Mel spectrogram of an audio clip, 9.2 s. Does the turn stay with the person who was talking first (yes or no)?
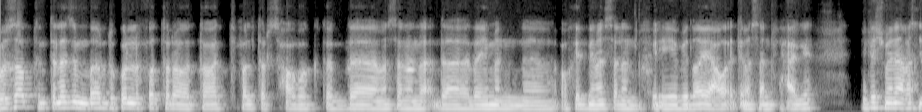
yes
